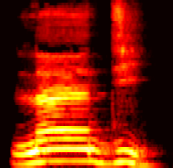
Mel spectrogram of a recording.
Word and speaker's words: lundi: Lundi. On ne prononce pas le N.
